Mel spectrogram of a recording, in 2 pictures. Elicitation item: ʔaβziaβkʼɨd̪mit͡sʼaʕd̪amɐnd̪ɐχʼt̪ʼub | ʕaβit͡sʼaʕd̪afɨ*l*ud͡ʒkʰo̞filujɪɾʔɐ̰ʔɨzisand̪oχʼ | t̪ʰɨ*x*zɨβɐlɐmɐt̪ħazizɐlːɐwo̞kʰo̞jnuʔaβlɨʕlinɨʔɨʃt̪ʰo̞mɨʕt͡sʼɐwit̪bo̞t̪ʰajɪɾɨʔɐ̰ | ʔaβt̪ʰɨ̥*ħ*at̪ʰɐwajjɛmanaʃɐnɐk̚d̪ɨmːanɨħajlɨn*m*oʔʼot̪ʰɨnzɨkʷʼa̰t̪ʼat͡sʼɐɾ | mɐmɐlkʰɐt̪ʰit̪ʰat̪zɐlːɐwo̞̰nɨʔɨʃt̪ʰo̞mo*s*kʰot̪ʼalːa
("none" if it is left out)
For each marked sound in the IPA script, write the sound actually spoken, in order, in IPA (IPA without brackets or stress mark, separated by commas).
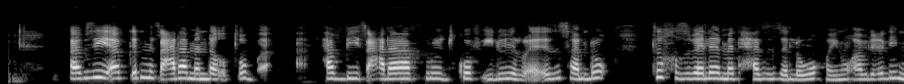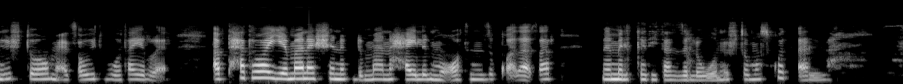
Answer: ɾ, x, ħ, m, s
